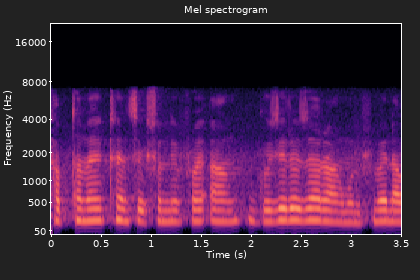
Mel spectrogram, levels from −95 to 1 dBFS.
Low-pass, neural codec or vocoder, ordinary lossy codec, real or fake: 7.2 kHz; none; MP3, 64 kbps; real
